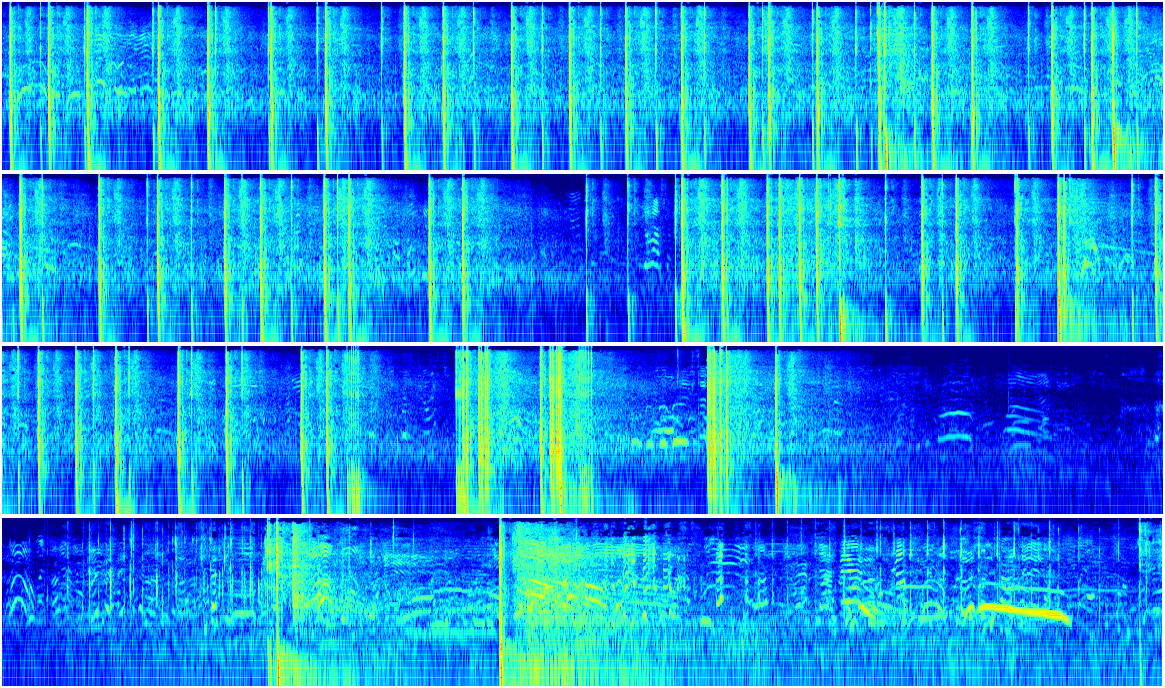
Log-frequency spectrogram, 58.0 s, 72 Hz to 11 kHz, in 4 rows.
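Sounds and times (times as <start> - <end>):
fireworks banging: 0.0 - 21.2, 21.8 - 37.0, 37.8 - 39.6, 46.8 - 48.5, 49.8 - 51.8.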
